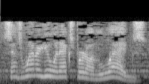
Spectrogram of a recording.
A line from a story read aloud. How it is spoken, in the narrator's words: I cried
